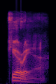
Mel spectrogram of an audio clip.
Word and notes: Curia: British English

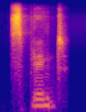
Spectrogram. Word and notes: splint: Indian

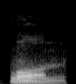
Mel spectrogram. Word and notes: warm: British English

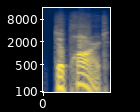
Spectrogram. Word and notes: depart: American English

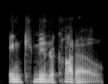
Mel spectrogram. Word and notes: incommunicado: American English

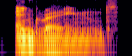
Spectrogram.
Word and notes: engrained: British English

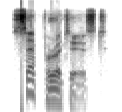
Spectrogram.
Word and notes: separatist: British English

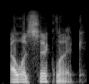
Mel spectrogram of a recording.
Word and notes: alicyclic: American English

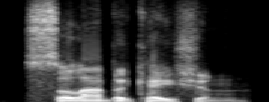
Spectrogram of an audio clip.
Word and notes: syllabication: British English

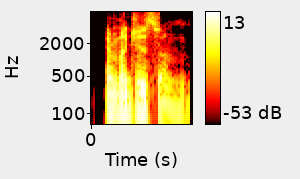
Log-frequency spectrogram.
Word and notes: imagism: American English

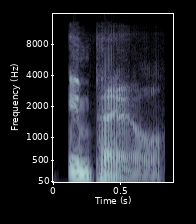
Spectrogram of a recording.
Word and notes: impale: British English

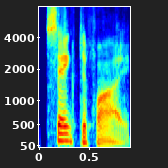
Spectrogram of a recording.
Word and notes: sanctify: American English

